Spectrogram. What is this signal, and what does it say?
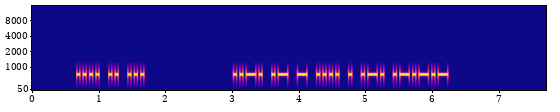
Morse code, heard as a keyed tone, about 25 wpm, 700 Hz. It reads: HIS FATHER.
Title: 4x Word-Spacing - Sentences from Top 500 Words - 25wpm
